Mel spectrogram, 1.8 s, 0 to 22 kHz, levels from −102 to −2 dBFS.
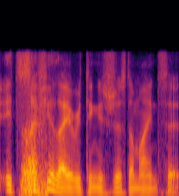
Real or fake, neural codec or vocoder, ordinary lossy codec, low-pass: fake; codec, 16 kHz in and 24 kHz out, 1 kbps, XY-Tokenizer; MP3, 64 kbps; 7.2 kHz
